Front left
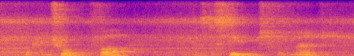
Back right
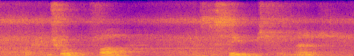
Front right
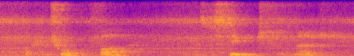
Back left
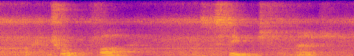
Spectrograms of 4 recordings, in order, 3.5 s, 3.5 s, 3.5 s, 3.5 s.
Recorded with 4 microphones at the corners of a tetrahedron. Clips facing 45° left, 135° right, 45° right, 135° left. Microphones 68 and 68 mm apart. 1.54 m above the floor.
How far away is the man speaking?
About 1.2 m.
